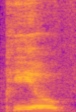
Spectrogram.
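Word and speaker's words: Peyo: I would say his name wrong. Pio, I believe it is.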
